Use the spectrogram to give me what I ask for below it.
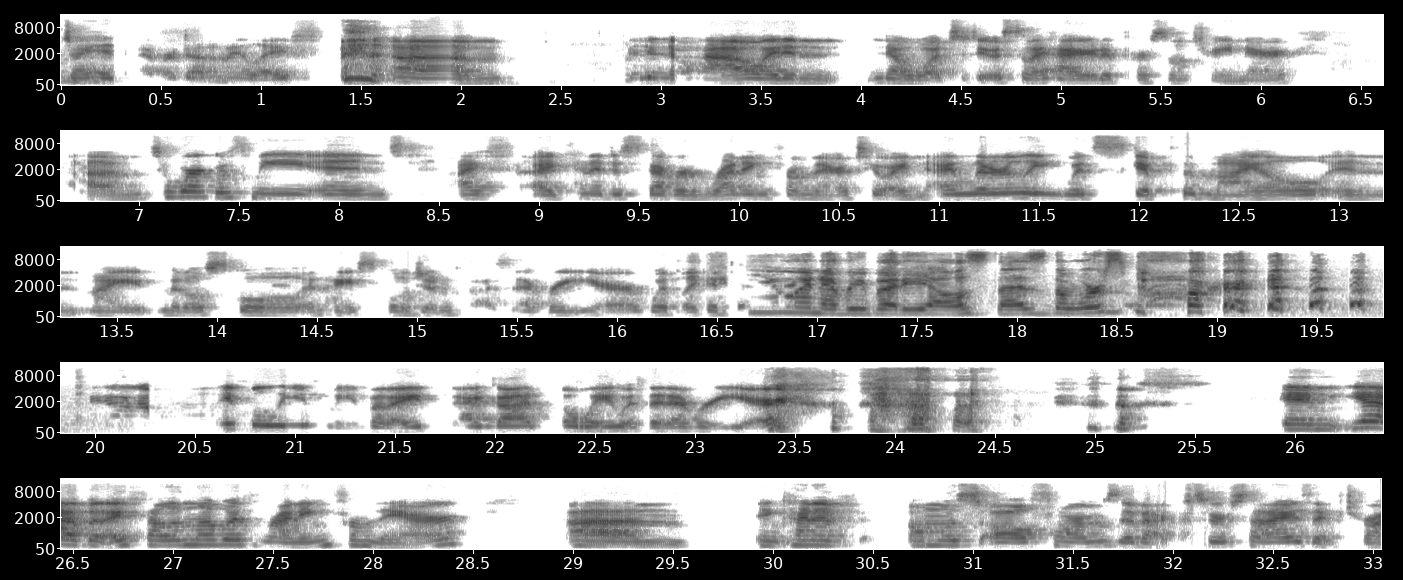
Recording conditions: video call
